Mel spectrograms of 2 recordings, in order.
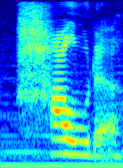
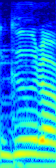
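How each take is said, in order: First: The word begins with a breathy H-like sound. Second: The word begins with a hard G sound. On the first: The speaker calls it right. "Almost, but that was way better" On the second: The speaker calls it wrong. "we don't say Gouda right"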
